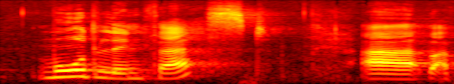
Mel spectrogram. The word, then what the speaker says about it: Magdalen: started to call around colleges so i called mordelin first but i pronounced it magdalene and they corrected me immediately i was like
